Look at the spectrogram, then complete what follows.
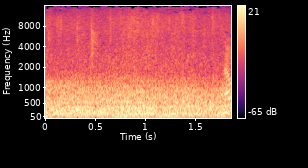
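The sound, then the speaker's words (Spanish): Steady, dense roar of heavy rain from a thunderstorm with a deep low rumble underneath, loud and continuous throughout, with no break in the downpour. “Ah, bueno, la tormenta.”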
